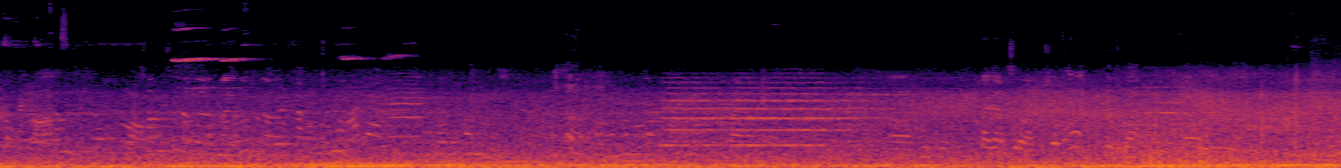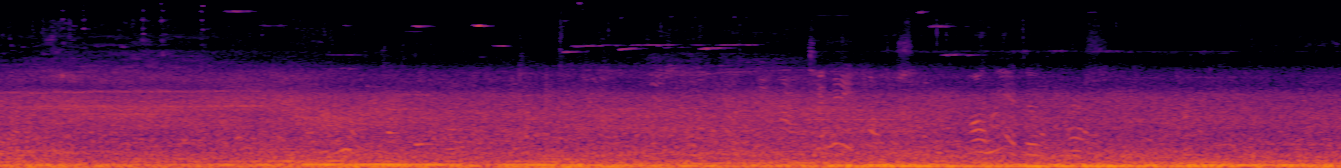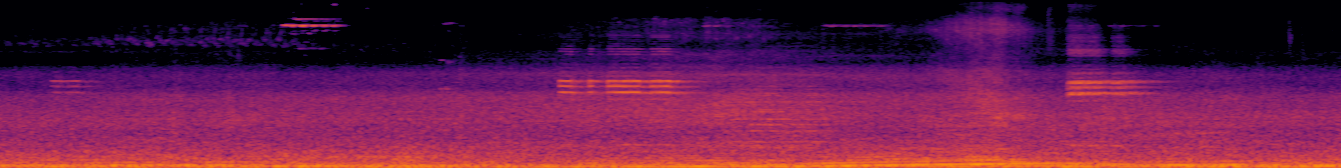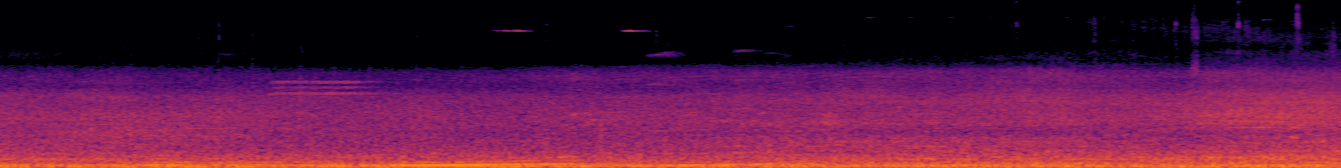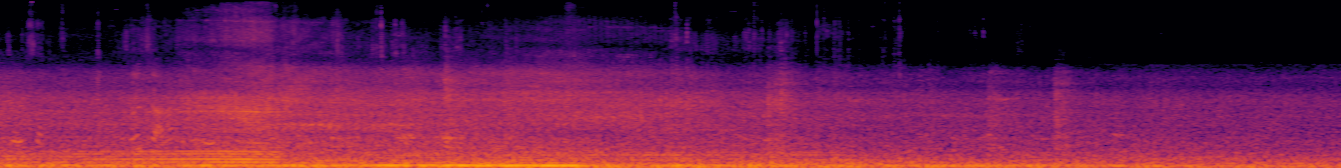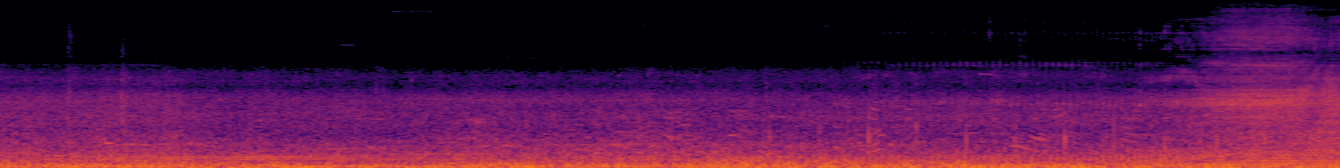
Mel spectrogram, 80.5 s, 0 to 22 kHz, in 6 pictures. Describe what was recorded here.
Walking on the street, Traffic Sound, Binaural recording, Zoom H6+ Soundman OKM II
